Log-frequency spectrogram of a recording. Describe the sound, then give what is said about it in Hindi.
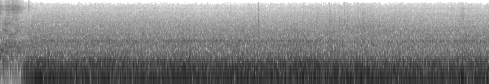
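A car drives along steadily, its deep engine and road rumble droning loud and unbroken for the whole stretch, as if heard from inside the moving vehicle. “गाड़ी तेज चलाओ।”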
